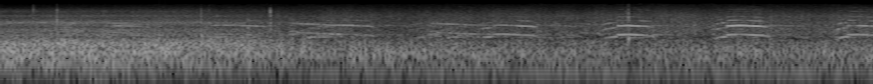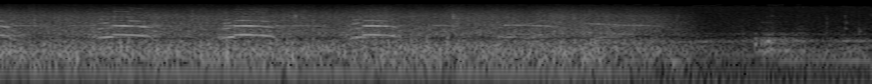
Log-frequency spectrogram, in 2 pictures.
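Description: Seagulls cry overhead.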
